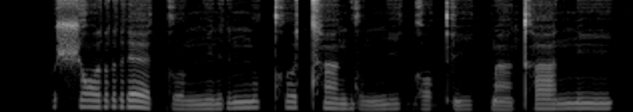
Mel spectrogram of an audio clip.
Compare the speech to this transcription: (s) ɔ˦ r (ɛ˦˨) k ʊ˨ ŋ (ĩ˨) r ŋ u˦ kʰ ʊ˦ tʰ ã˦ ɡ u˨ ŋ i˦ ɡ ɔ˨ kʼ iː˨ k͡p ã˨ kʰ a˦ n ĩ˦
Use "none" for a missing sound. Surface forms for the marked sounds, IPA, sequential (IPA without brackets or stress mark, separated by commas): ʃ, ɛ˦˨, ĩ˨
